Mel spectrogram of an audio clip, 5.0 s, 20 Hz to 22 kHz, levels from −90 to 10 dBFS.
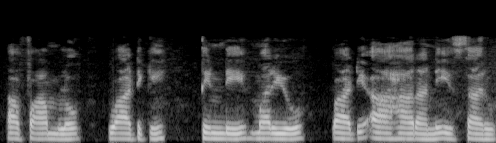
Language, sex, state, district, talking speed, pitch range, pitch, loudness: Telugu, male, Telangana, Karimnagar, 110 wpm, 145-155 Hz, 150 Hz, -15 LUFS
